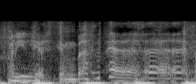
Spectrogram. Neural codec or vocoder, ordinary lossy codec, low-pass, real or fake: codec, 16 kHz, 1 kbps, X-Codec, HuBERT features, trained on LibriSpeech; none; none; fake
